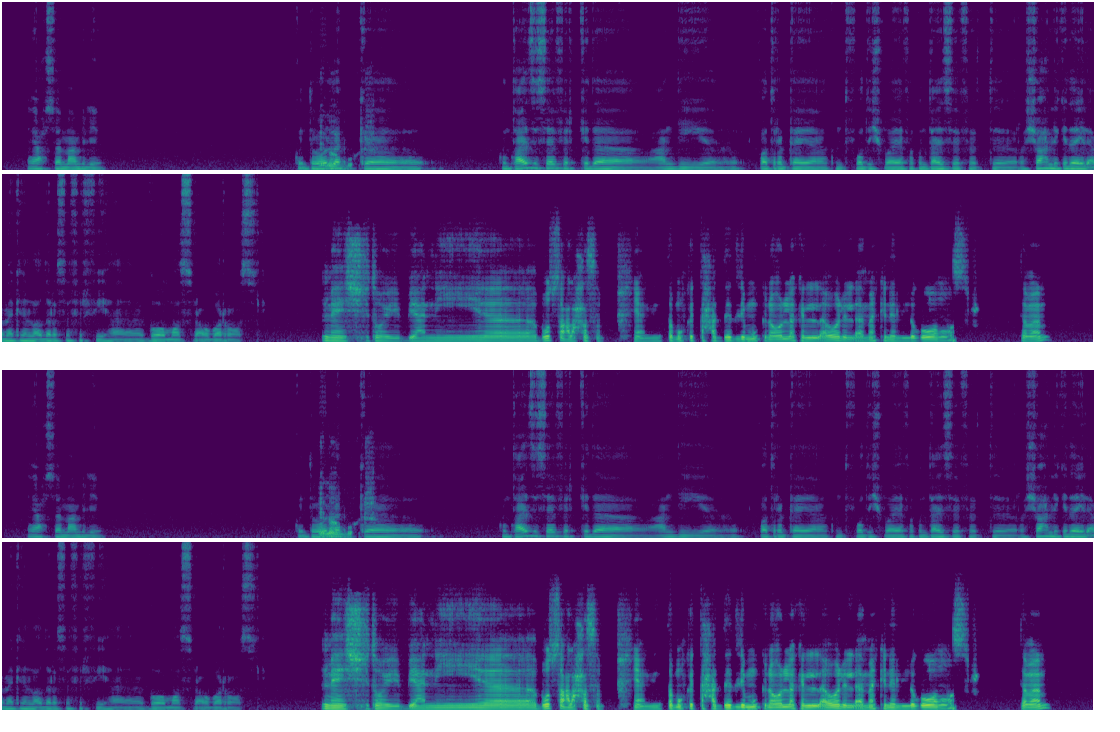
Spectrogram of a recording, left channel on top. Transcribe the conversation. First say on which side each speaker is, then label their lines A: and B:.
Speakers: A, on the left (about 35°); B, on the right (about 55°).
A: يا حسام عامل ايه كنت بقول
B: ايه الاخبار
A: لك آه، كنت عايز اسافر كده عندي آه، الفتره الجايه كنت فاضي شويه فكنت عايز اسافر ترشح لي كده ايه الاماكن اللي اقدر اسافر فيها جوه مصر او بره مصر
B: ماشي طيب يعني آه، بص على حسب يعني انت ممكن تحدد لي ممكن اقول لك الاول الاماكن اللي جوه مصر تمام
